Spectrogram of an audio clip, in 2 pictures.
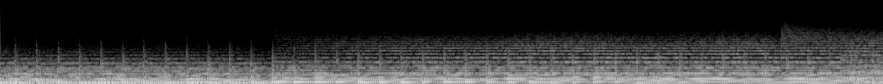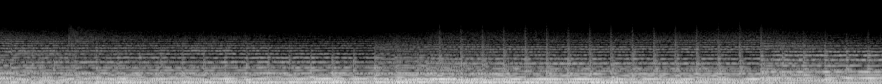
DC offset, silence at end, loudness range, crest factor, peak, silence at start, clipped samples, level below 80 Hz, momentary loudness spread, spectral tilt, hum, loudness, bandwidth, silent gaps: under 0.1%; 0 s; 3 LU; 12 dB; -2 dBFS; 0 s; under 0.1%; -22 dBFS; 4 LU; -11.5 dB/octave; none; -16 LUFS; 4.4 kHz; none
